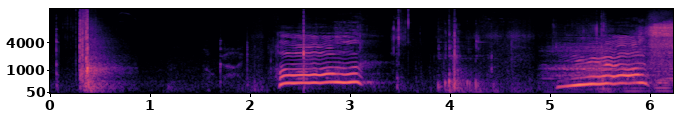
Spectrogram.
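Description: A man's voice making two drawn-out, wordless vocal sounds, each close to a second long, the second gliding upward in pitch. A short thunk comes just after the start and a knock about four seconds in.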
